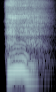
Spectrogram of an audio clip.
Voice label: Think, jp; Shakmeh; kings raid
